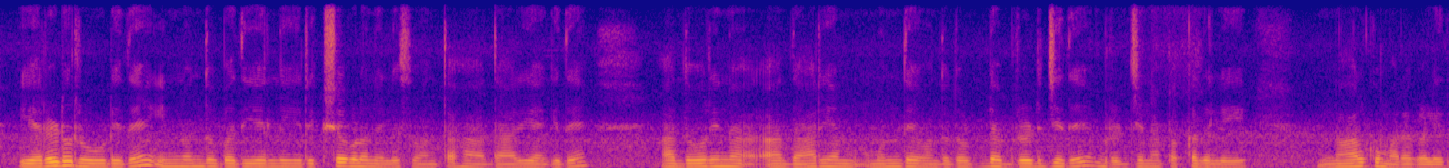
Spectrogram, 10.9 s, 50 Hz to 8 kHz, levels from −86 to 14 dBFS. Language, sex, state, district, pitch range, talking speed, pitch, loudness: Kannada, male, Karnataka, Dakshina Kannada, 140-155 Hz, 110 wpm, 145 Hz, -18 LUFS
